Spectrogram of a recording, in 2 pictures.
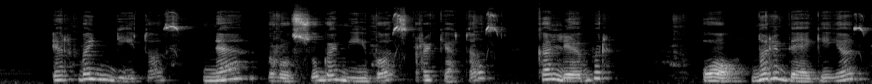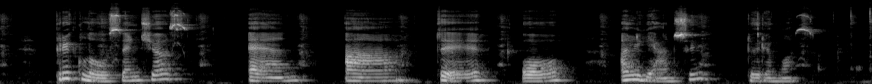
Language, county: Lithuanian, Šiauliai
